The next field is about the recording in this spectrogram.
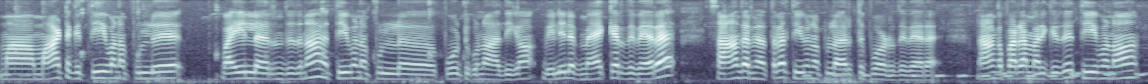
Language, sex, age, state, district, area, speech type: Tamil, female, 45-60, Tamil Nadu, Namakkal, rural, spontaneous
